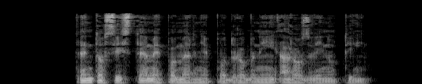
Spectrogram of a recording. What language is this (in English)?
Slovak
